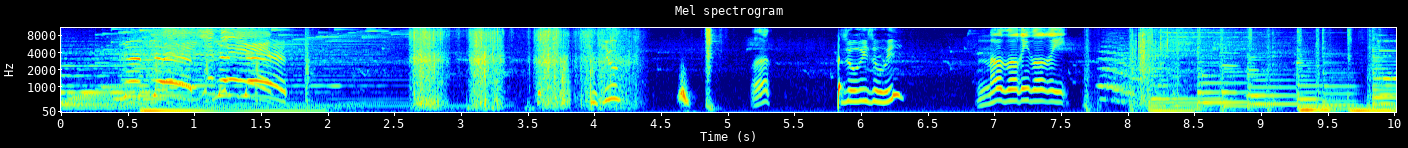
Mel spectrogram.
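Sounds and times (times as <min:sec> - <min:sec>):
background music: 0:00.0 - 0:02.9, 0:08.0 - 0:10.0
cartoon shovel scraping soil: 0:02.6 - 0:05.0, 0:07.8 - 0:08.8.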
